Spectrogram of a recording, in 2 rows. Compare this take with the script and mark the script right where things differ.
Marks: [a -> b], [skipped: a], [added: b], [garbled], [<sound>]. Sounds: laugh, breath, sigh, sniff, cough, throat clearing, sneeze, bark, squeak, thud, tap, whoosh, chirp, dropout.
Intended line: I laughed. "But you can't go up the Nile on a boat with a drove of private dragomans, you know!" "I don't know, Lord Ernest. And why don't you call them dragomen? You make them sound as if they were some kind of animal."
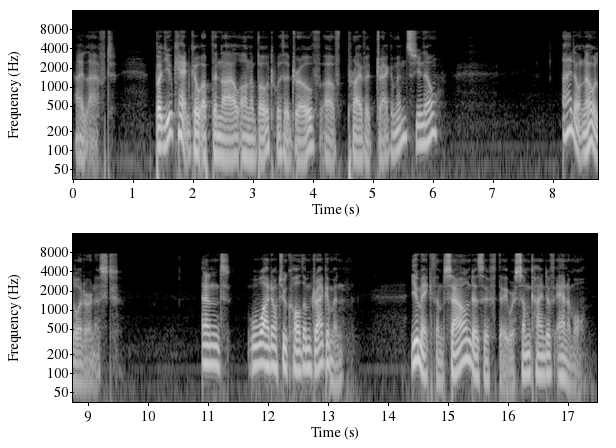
I laughed. "But you can't go up the Nile on a boat with a drove of private dragomans, you know!" "I don't know, Lord Ernest. And why don't you call them dragomen? You make them sound as if they were some kind of animal."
